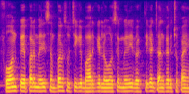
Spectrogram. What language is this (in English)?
Hindi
